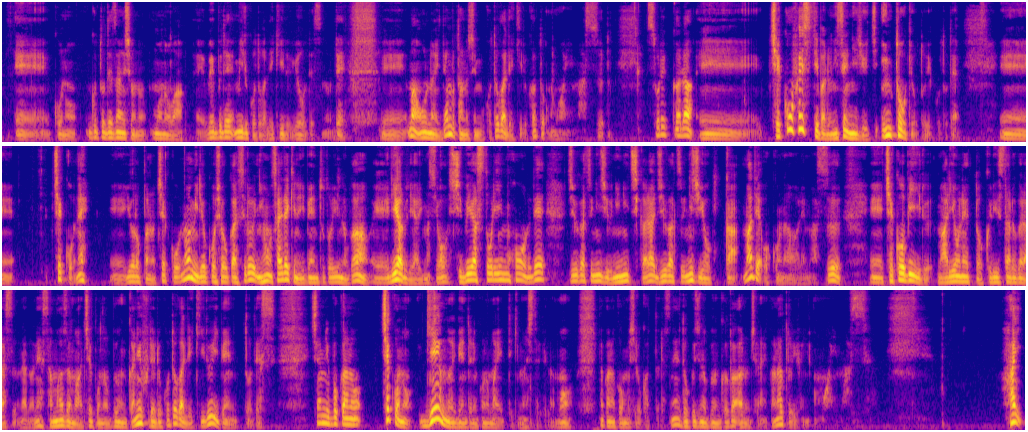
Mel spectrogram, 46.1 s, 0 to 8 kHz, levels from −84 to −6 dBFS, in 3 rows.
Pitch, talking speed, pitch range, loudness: 100 Hz, 365 characters per minute, 85-120 Hz, -20 LUFS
